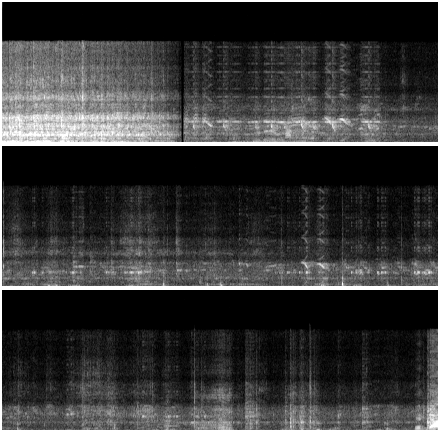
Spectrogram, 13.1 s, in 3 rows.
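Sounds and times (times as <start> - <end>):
small birds chirping: 1.8 - 13.0.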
